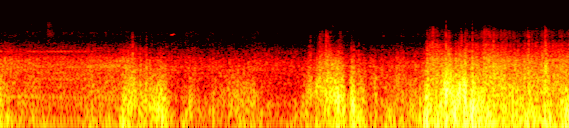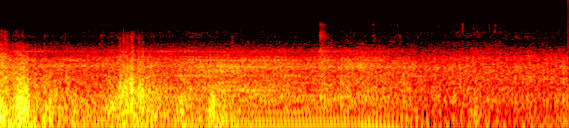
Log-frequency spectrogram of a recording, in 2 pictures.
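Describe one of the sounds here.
Tyres roll and crunch over a gravel path.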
